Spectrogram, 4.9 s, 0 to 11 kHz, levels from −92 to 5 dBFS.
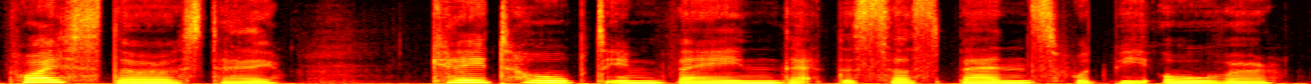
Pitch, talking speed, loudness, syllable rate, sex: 220 Hz, 145 wpm, -18 LUFS, 4.3 syllables/s, female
